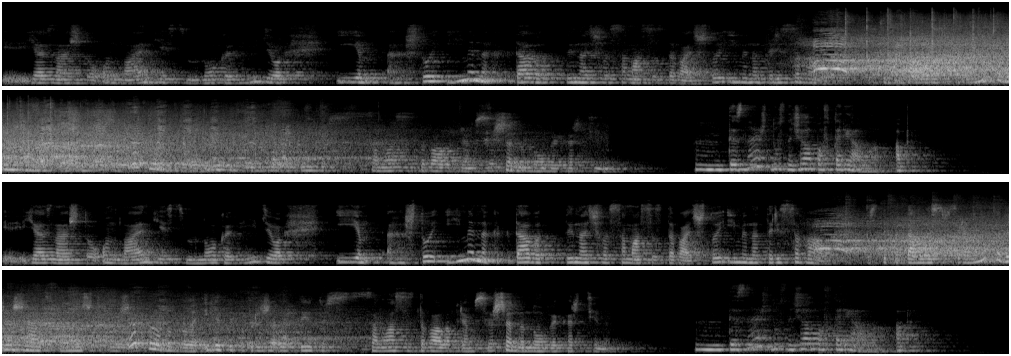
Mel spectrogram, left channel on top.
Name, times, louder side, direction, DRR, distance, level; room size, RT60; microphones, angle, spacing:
voice 1, 0.0-4.9 5.1-8.7 9.0-16.2, right 2 dB, 75° right, 6 dB, 0.7 m, -31 dB
sound 1, 7.9-14.2 14.5-15.1, left 5 dB, 70° left, 0.5 m, -27 dB
voice 2, 17.0-19.1, left 1 dB, 40° left, 3 dB, 0.9 m, -31 dB
7.0 x 4.1 x 4.8 m, 1.1 s
head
